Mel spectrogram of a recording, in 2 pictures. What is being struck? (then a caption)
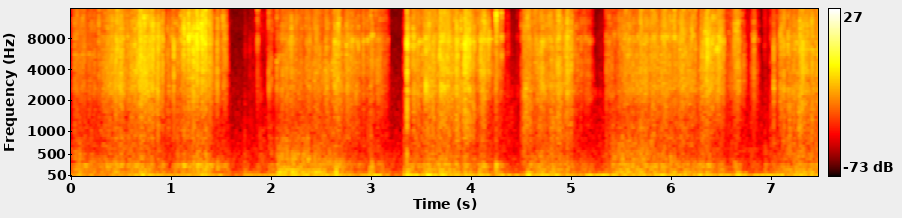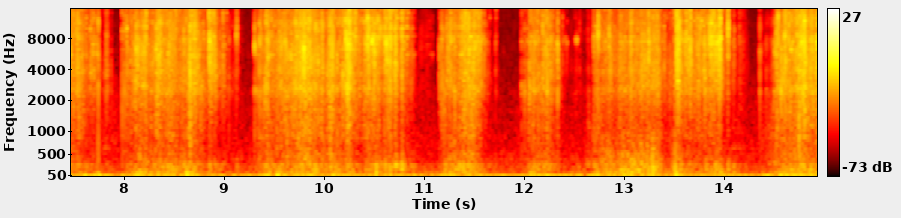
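Small wooden clothespins with metal springs. Long chrome nails scratch, rake and stir a heap of small pink painted wooden clothespins with metal springs resting on glittery fabric. The pegs clatter and rustle in dense, bright bursts of small clicks, broken by brief silent pauses.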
